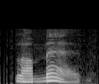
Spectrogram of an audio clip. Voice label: "methe", Jèrriais

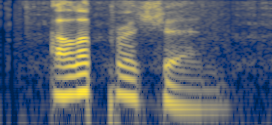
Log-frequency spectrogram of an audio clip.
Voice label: "prechaine", Jèrriais

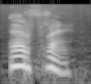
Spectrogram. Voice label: "erfrain", Jèrriais

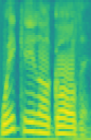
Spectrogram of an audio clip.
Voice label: "ouest qu'est la gazette", Jèrriais

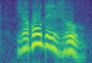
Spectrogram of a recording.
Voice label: "j'avons des j'vaux", Jèrriais

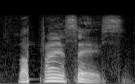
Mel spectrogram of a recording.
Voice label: "princesse", Jèrriais

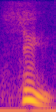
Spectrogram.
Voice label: "sus", Jèrriais

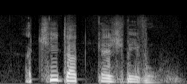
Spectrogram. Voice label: "atchi d'ate que j'vivons", Jèrriais

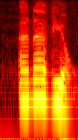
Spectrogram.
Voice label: "avion", jerriais

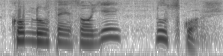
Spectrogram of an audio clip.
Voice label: "scouoche", Jèrriais

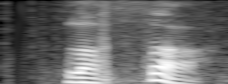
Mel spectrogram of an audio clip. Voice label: "soeu", Jèrriais

